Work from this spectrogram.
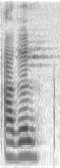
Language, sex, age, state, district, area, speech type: Bodo, female, 30-45, Assam, Chirang, urban, read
